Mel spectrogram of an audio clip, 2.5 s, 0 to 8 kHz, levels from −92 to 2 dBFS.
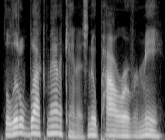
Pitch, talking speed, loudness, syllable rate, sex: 115 Hz, 220 wpm, -20 LUFS, 6.1 syllables/s, male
